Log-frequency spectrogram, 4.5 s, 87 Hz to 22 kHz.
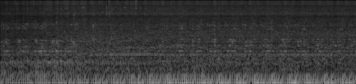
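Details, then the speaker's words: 1985 Chevrolet Corvette C4 after fixing a crank-no-start from no power to the fuel pump: even, low, steady idle with no misses, ticks or knocks; normal smooth idle. "I hope you can hear the engine good here. Idling very nice. I did spill some transmission fluid on the exhaust manifold over here when I was filling her up. That always smells lovely. Sure is idling smooth."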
